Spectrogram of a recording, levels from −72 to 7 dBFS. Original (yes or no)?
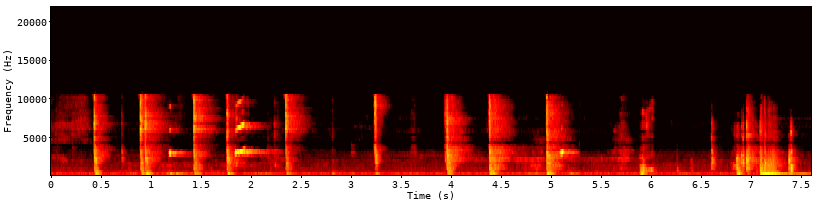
yes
